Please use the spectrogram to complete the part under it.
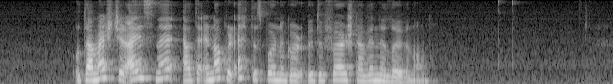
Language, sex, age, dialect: Faroese, female, 36-60, Suðuroy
